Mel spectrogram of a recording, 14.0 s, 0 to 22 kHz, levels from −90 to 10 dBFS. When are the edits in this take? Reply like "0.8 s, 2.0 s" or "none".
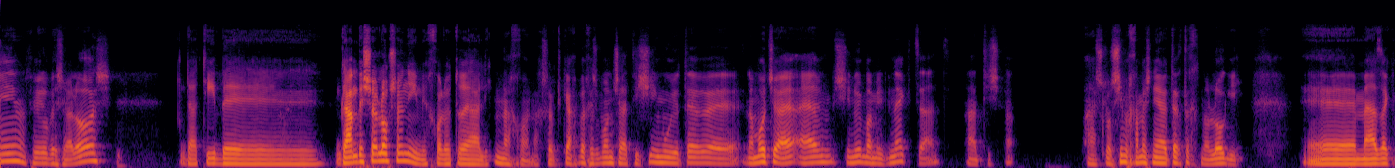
1.7 s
